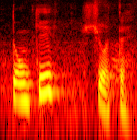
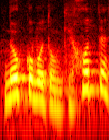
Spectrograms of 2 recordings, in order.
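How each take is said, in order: First: "Don Quijote" with sh sound, slow and soft; old pronunciation. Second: Said in the usual way. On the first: Shown as a demonstration. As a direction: say Quijote as kishote, slowly. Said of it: "¿cómo se pronuncia?". ("Don Quijote" pronunciado kishote, lento) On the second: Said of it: "sino como".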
